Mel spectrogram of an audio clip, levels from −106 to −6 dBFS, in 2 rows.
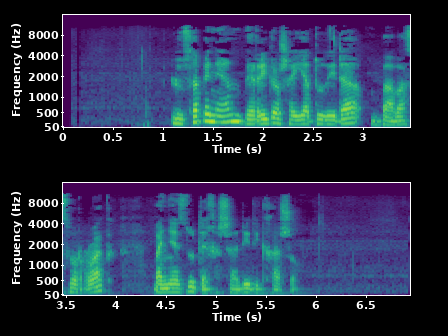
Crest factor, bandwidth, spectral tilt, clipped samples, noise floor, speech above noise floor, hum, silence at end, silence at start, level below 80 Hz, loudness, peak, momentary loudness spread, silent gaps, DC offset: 20 dB; 11.5 kHz; -4.5 dB/octave; under 0.1%; -68 dBFS; 40 dB; none; 1.15 s; 1.1 s; -72 dBFS; -28 LUFS; -8 dBFS; 10 LU; none; under 0.1%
